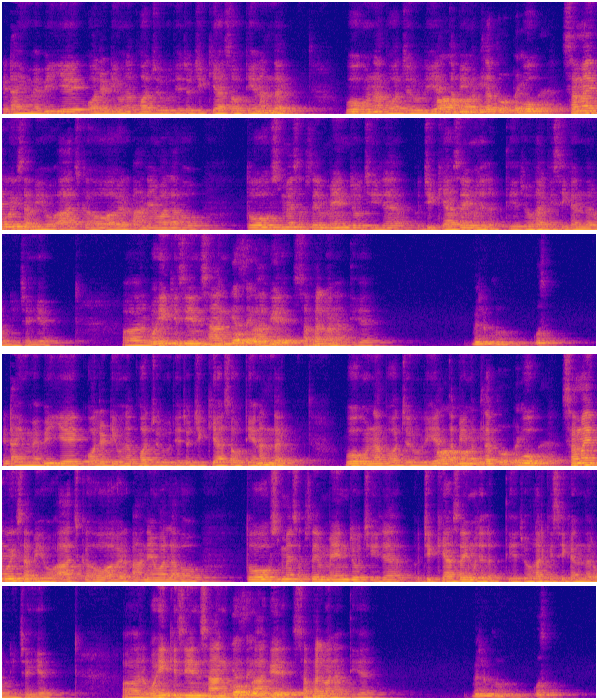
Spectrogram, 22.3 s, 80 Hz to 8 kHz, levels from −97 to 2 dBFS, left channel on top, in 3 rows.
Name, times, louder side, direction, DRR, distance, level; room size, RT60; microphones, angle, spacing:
voice 1, 0.0-3.5 4.3-6.7 7.0-9.9 10.5-15.4 16.4-19.5, right 2 dB, 50° right, 1 dB, 0.5 m, -22 dB
voice 2, 5.4-6.9 16.6-18.5 20.7-21.7, equal, ahead, -2 dB, 0.6 m, -25 dB
3.7 x 2.4 x 3.1 m, 0.85 s
head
